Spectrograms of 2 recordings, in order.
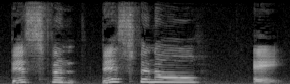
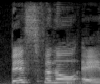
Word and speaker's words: bisphenol A: say it wrong but it's called by bisphenol A bisphenol A like B is Phe NOL a it is a bicarbonate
